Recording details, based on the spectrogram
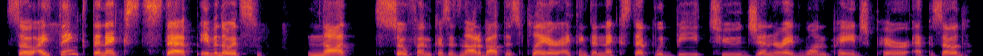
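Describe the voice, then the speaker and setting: A woman's voice: medium pitch, unhurried, dry recording, clean studio sound. A woman explaining programming informally as a host, thinking aloud as she goes. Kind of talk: informal live coding explainer.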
